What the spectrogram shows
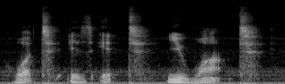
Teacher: There's a tendency to swallow that ending T. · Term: Glottalize it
